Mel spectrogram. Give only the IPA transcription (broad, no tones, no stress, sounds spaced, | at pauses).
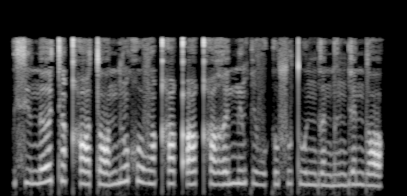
sʲ u n ɜ tʲ ə̃ qʰ ɒ t ɒ n d ũ χʷ ʌ v ə̃ qʰ ɛ qʼ ɑ qʰ ʌ ʁ ɪ mʲ ũ k ɪ v ʊ k ʌ sʷ ə tʷ ɛ ŋ ɡ ɜ n d ə̃ ŋ ɡ ɛ n d ɒ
